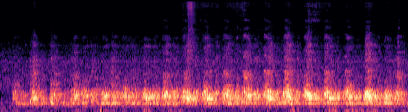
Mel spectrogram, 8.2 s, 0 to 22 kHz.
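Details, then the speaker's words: Normal fetal heartbeat heard by Doppler during a second-trimester morphology ultrasound of a male fetus in breech (sitting) position: rapid, regular whooshing pulses at 146 beats per minute, with a structurally normal four-chamber heart. "Vamos escutar o coraçãozinho. Certinho, a frequência cardíaca 146."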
